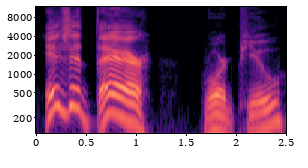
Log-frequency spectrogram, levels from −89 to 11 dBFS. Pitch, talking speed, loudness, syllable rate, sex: 170 Hz, 120 wpm, -17 LUFS, 3.8 syllables/s, male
